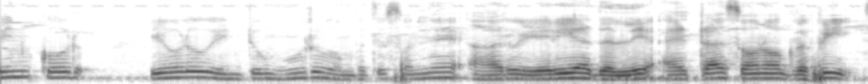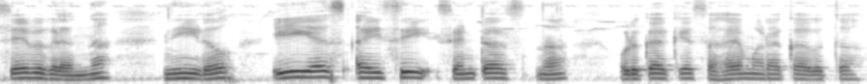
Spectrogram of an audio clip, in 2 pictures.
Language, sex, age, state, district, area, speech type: Kannada, male, 60+, Karnataka, Bangalore Rural, urban, read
